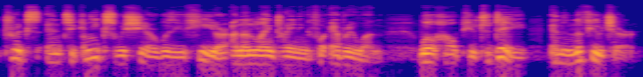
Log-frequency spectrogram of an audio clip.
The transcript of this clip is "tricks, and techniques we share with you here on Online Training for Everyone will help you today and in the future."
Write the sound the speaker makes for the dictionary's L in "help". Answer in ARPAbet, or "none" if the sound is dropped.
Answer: L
